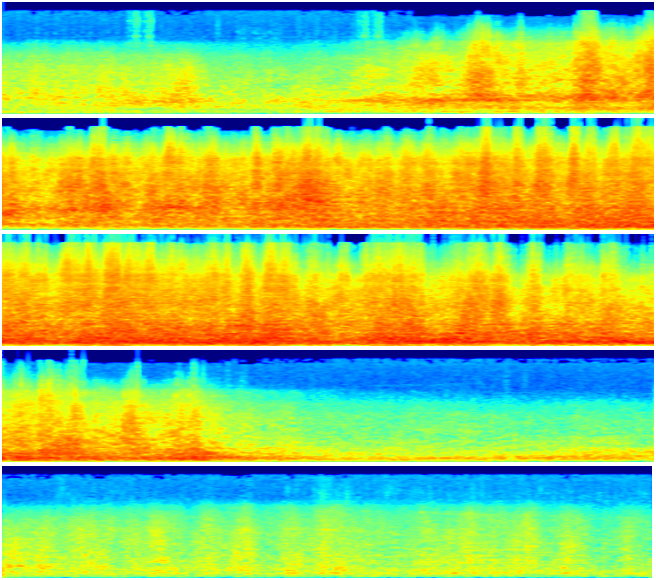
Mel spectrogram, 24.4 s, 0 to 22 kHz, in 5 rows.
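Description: Twin jet engines of a JASDF F-15J Eagle fighter (Pratt & Whitney F100s) in afterburner during a display manoeuvre. The sound swells to a loud, crackling peak about ten to fifteen seconds in, then falls away to a fainter, steadier jet noise.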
